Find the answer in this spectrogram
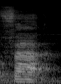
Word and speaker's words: ف: It's called fa, fa. We have a f sound in English, so it shouldn't be hard for you to pronounce.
